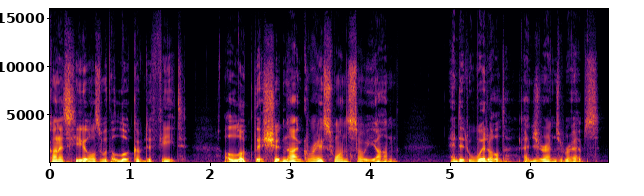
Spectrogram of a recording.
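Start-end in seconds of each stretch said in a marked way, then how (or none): none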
